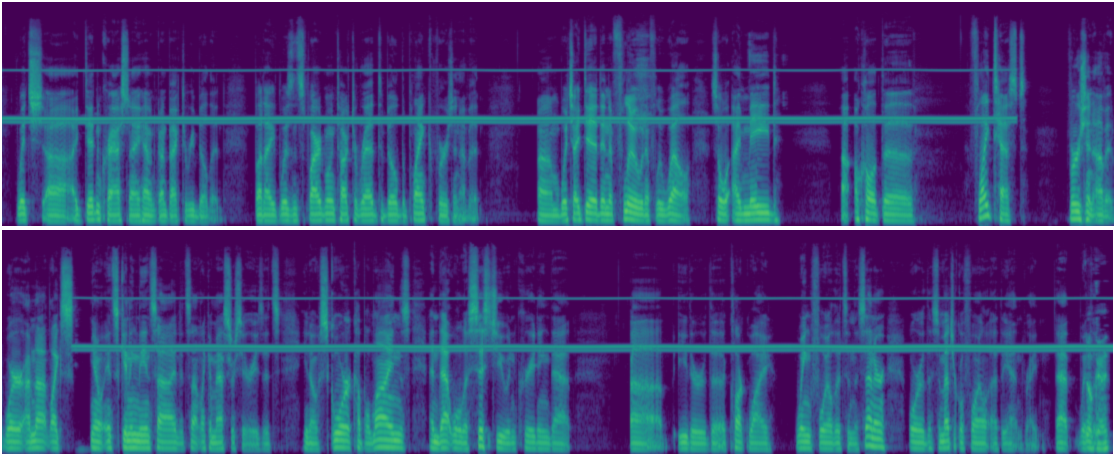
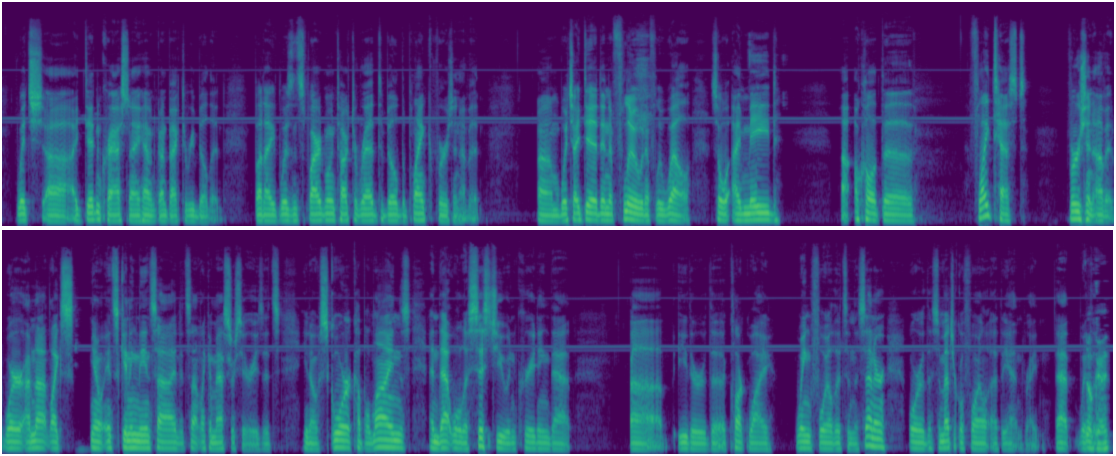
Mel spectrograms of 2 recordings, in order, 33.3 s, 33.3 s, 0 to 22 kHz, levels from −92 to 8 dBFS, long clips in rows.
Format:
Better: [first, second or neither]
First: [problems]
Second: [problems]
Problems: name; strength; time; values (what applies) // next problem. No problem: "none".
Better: second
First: high-pitched whine; loud; until 15 s and from 18 s on; 2.5 kHz, 9 dB below the speech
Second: high-pitched whine; faint; until 15 s and from 18 s on; 2.5 kHz, 35 dB below the speech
